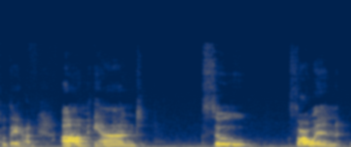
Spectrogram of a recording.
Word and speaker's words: Samhain: And okay, I used to think that it was pronounced Samhain because that's how it's spelled. But apparently, just like with a few other Irish words that are not spelled the way they sound at all, Saoirse Ronan, it's pronounced Samhain, like Samhain, or Samhain. Like, it depends on how you, I don't know, whatever, it depends on your accent, I guess.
